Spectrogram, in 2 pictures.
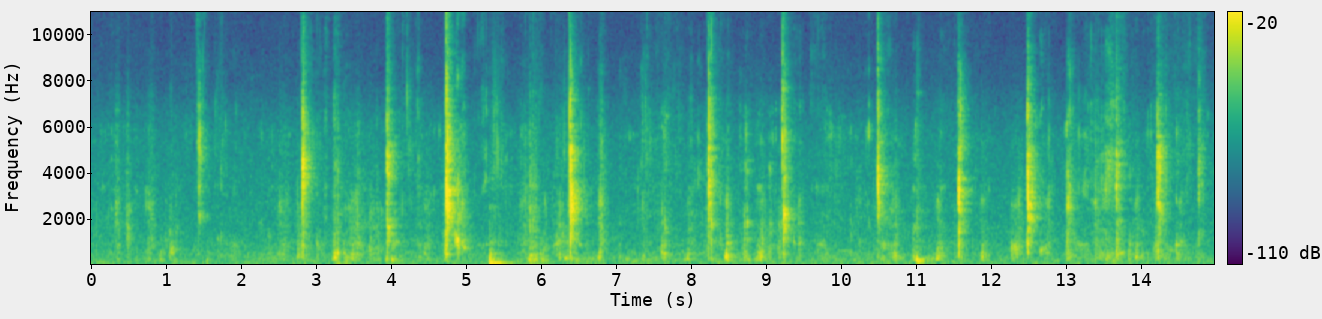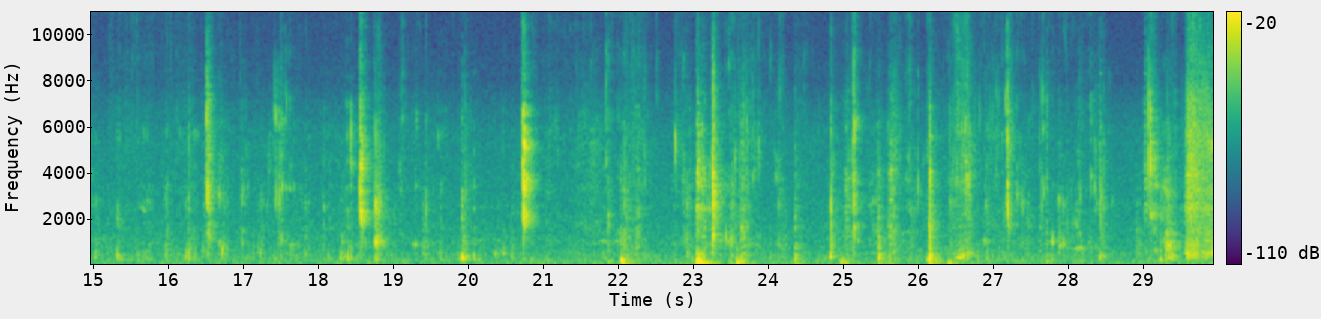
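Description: Soft chewing and mouth sounds of a person eating fried pork and rice by hand: a steady run of irregular small clicks, smacks and crunches.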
